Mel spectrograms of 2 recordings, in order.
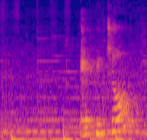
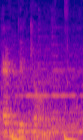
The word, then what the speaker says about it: epitome: word e p i t o m e epitome no it's not epitome it's epitome epitome okay remember the pronunciation of these words and from now onwards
